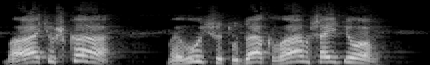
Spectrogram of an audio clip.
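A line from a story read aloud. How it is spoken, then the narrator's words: Loud shout downward. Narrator (Russian): громко закричал вниз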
